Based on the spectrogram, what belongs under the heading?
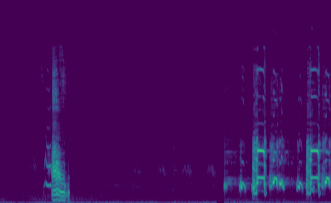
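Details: Francolin (teetar) calling: one harsh, strained squawk, a pause of about a second and a half, then a quick run of loud, scratchy, high-pitched bursts to the end.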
